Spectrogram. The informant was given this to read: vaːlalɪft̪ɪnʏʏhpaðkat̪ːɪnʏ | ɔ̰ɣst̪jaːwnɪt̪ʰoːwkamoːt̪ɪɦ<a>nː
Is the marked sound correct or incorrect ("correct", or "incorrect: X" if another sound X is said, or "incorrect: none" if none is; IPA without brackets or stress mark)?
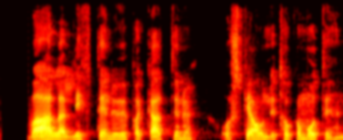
incorrect: ɛ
